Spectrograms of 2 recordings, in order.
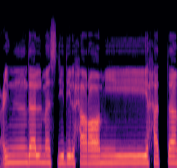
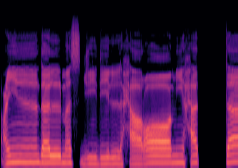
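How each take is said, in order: First: The vowel of 'mi' is drawn out long. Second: The vowel of 'mi' is kept short. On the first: The speaker calls it wrong. "লম্বা করে ফেললাম এটা কিন্তু ভুল" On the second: The speaker calls it right. "মি পড়া হয়ে গেলেই চোখ সামনে চলে যাবে"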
